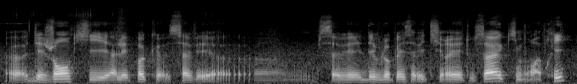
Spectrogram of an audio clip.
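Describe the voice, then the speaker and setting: A man's voice: on the low side, steady tone, moderate pace, gravelly, darkish tone, slight background noise. A man in his late twenties from Toulouse, chatting casually and with some self-deprecation as he is interviewed. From Toulouse, France. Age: late 20s. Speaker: interviewed photographer.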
